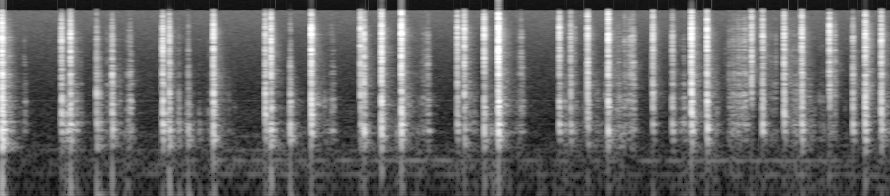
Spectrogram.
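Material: Plastic.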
